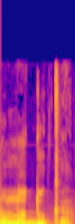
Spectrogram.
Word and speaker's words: Loduca: Agora, me ensina a pronunciar o seu sobrenome. – É Bruno Loduca. – Ah, Loduca, ok. Loduca. Do jeito que escreve, então.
